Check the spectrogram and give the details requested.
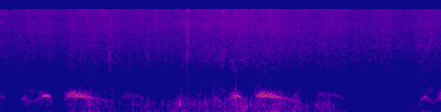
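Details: Spotted dove used as a ground decoy for trapping in Vietnam during the Covid season: a series of mellow coos, some with drawn-out falling notes, over heavy low rumbling and rustling.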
